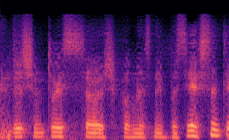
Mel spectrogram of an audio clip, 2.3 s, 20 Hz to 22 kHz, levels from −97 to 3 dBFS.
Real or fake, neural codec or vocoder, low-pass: fake; codec, 44.1 kHz, 0.9 kbps, DAC; 14.4 kHz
